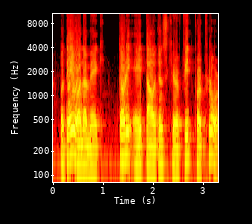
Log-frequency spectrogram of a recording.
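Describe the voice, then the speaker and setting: A man talks at a fairly slow pace, medium in pitch, with ordinary pitch variation. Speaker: architecture professor. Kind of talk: lecture.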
